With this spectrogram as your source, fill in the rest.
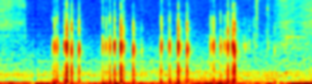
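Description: Long nails rub and scratch across the glossy cover and spine of a small, solid, laminated hardcover children's picture book held in both hands. Quick, dry scratching strokes come in four short clusters, each crisp with a mid-range rasp and a bright edge. A steady low hum sits underneath throughout.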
